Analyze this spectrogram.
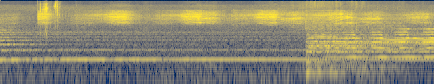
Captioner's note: cicadas buzzing; dramatic music continues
